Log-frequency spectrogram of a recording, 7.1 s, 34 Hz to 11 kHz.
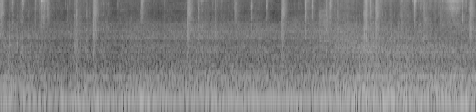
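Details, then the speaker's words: Lexus LS400 V8 with rear-mount turbo, cruising on a dual carriageway under light boost (about 3 psi at the manifold, 4 psi at the turbo): deep, even rumble pulling steadily, smooth and healthy. "it sounds bloody beautiful [Music] rather a demamp so 3 3 psi what a glorious sound"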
